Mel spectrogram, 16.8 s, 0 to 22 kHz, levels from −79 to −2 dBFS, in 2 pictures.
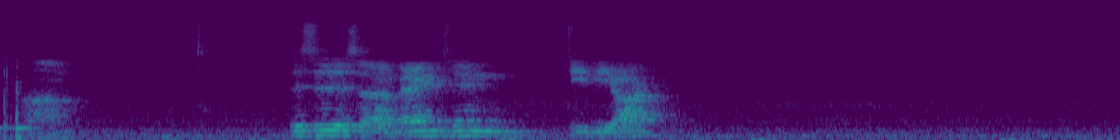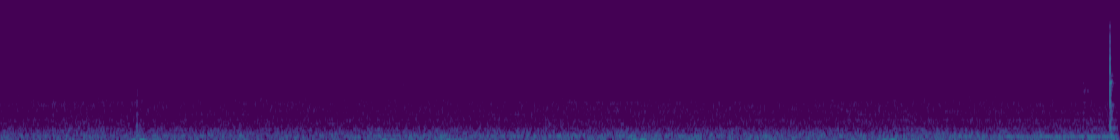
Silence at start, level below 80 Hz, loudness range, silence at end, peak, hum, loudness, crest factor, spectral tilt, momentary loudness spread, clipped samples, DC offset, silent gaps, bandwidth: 0 s; -66 dBFS; 20 LU; 0 s; -24 dBFS; none; -44 LUFS; 24 dB; -5.5 dB/octave; 22 LU; under 0.1%; under 0.1%; none; 16 kHz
